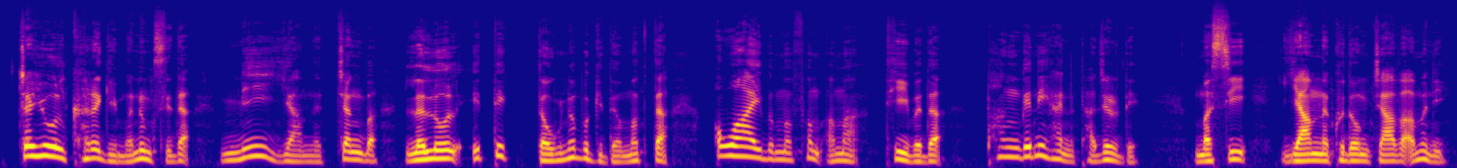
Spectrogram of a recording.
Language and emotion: Manipuri, surprised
